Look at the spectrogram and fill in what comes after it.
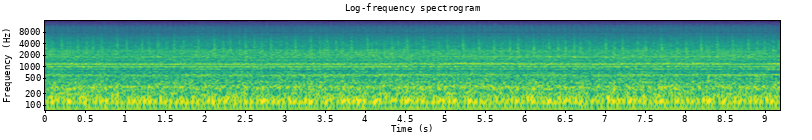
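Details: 2002 Silverado 8.1 V8 with Allison 1000, 4WD: steady fast ticking at idle, two to three clicks a second, from the bellhousing area; new flexplate, converter and bolts didn't change it, cause unknown.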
